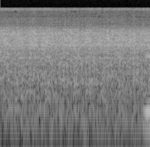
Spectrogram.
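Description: Truck engines idling in a queue: a steady, even rumble with no distinct events.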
